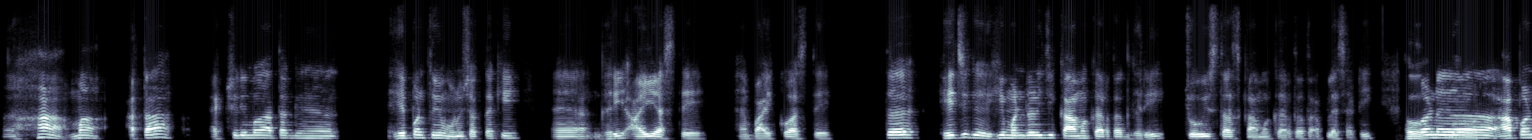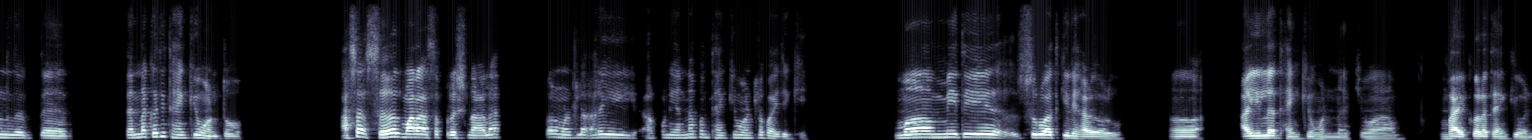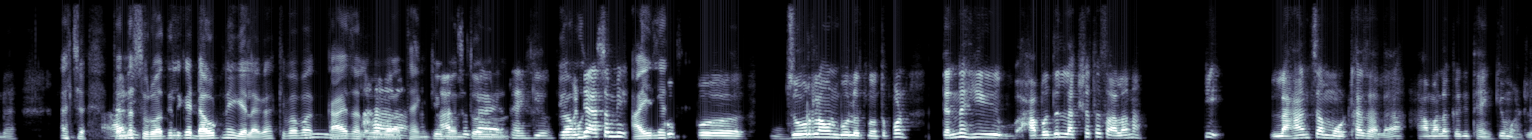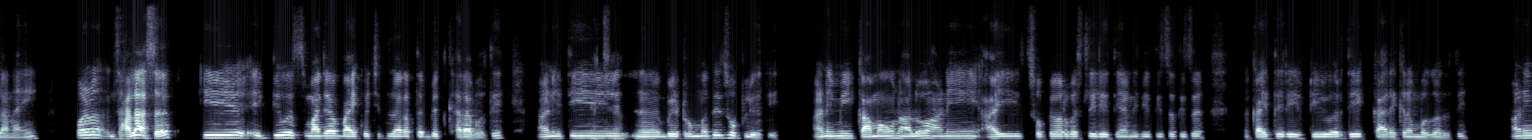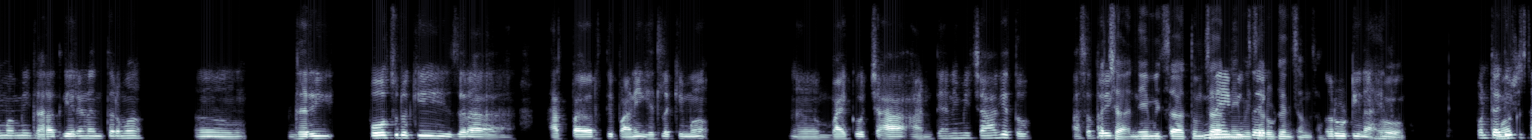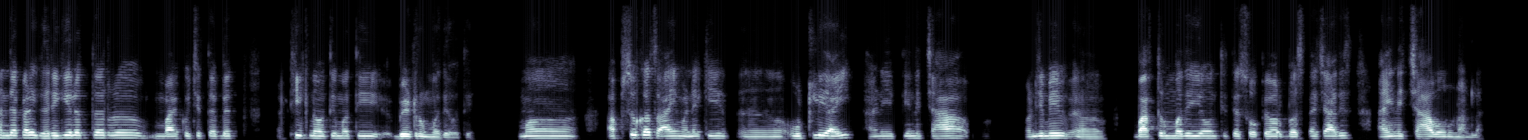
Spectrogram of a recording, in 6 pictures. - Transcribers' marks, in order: tapping; other background noise; other noise; in English: "रुटीन"; in English: "रुटीन"
- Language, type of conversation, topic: Marathi, podcast, कधी एखाद्या सल्ल्यामुळे तुमचं आयुष्य बदललं आहे का?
